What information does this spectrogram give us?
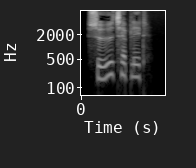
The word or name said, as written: sødetablet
